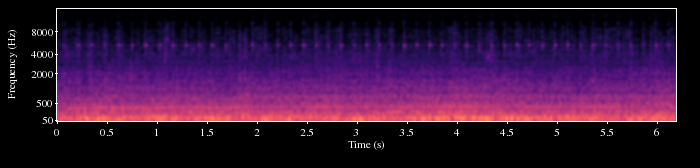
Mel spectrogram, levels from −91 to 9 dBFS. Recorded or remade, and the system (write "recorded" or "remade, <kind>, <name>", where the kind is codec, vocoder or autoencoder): recorded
